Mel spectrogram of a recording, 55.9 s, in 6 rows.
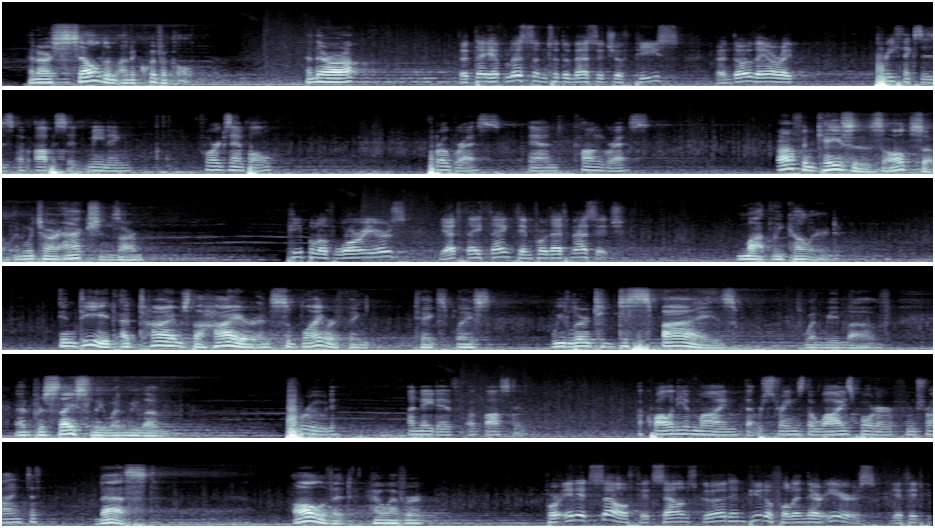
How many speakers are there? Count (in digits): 3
